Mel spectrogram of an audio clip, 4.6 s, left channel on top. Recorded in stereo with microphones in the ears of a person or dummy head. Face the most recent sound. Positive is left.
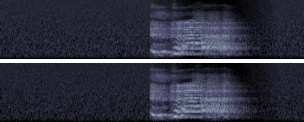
turn(degrees=-20)  # may be behind; listen again after turning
